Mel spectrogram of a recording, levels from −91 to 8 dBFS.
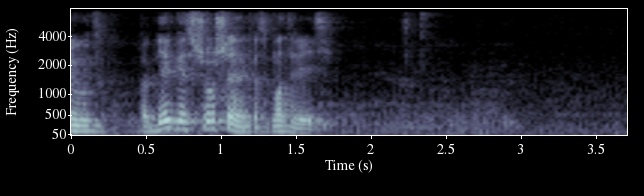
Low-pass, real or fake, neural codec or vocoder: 7.2 kHz; fake; vocoder, 22.05 kHz, 80 mel bands, Vocos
